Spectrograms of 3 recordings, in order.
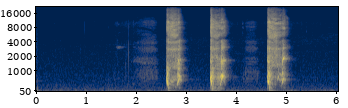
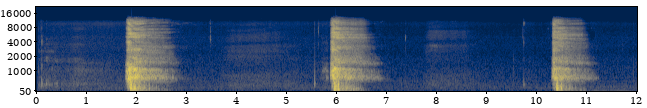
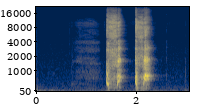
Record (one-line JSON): {"three_cough_length": "6.1 s", "three_cough_amplitude": 19391, "three_cough_signal_mean_std_ratio": 0.27, "exhalation_length": "12.0 s", "exhalation_amplitude": 27638, "exhalation_signal_mean_std_ratio": 0.25, "cough_length": "3.1 s", "cough_amplitude": 26943, "cough_signal_mean_std_ratio": 0.29, "survey_phase": "alpha (2021-03-01 to 2021-08-12)", "age": "45-64", "gender": "Female", "wearing_mask": "No", "symptom_fatigue": true, "symptom_headache": true, "symptom_onset": "8 days", "smoker_status": "Never smoked", "respiratory_condition_asthma": false, "respiratory_condition_other": false, "recruitment_source": "REACT", "submission_delay": "1 day", "covid_test_result": "Negative", "covid_test_method": "RT-qPCR"}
